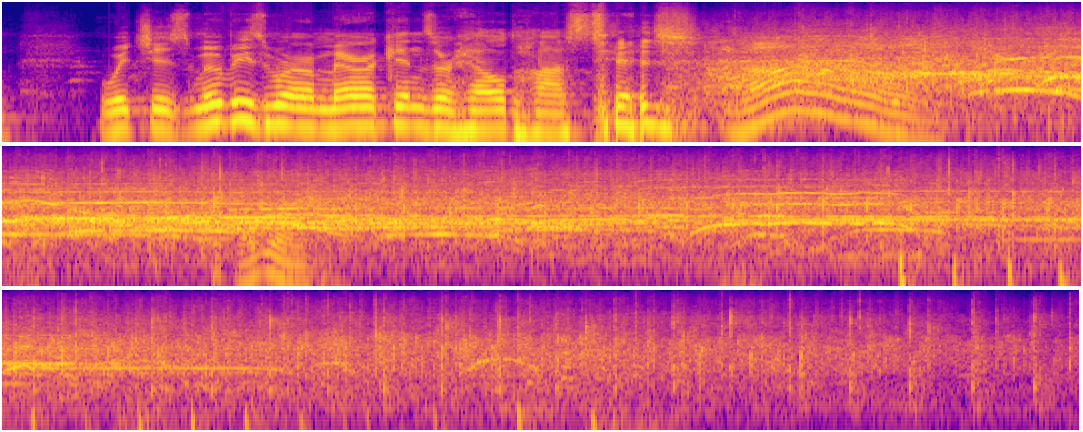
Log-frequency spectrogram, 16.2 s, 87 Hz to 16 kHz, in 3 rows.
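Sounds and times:
speech: 0.1s - 4.0s
laughter: 3.0s - 4.9s
room full of people applauding: 3.5s - 16.1s.

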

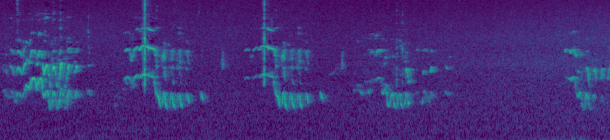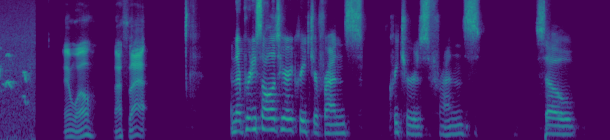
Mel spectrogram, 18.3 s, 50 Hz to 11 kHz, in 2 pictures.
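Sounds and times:
red panda squeaky twittering chirps: 0.0s - 6.8s, 8.4s - 9.7s
speech: 10.2s - 11.4s, 12.6s - 16.4s, 17.2s - 17.9s.

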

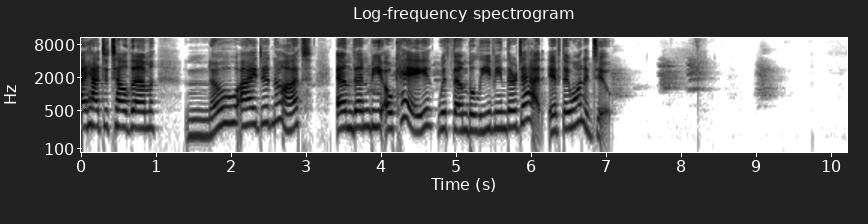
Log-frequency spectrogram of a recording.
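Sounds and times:
speech: 0.0s - 7.2s
small Morkie dogs barking: 3.5s - 5.2s, 7.0s - 9.5s.

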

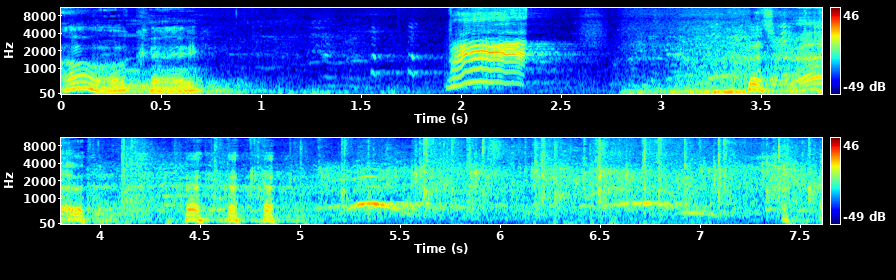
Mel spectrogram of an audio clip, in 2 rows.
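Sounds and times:
speech: 0.0s - 0.8s, 3.4s - 5.1s
laughter: 1.0s - 6.1s, 7.2s - 7.5s
person imitating a duck quack: 1.9s - 2.6s.

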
